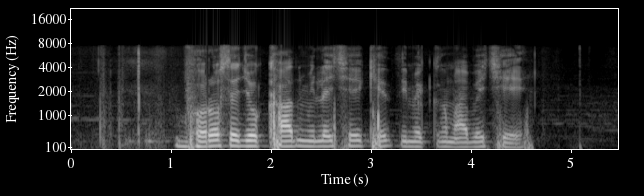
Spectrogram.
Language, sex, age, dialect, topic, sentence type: Maithili, male, 18-24, Angika, agriculture, statement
